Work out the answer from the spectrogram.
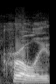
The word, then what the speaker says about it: Crowley: I'm going to say the name is actually pronounced Crowley. That's the way his father pronounced it. They had beer or ales or something, Crowley ales. Anyway, that was the family pronunciation of his name was Crowley. He said, "Those who wish to treat me foully call me Crowley." He said, "Call me Crowley because I'm holy."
